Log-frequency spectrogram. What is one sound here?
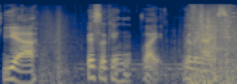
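A young woman speaks cheerfully into a headset microphone.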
